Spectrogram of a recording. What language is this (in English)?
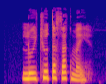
Yanahuanca Pasco Quechua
